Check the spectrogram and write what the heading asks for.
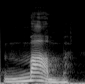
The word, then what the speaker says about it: mum: the american english pronunciation in british english we say mum with this a sound mum mum and it's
